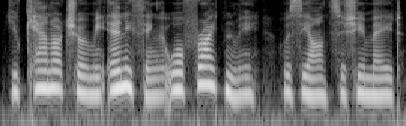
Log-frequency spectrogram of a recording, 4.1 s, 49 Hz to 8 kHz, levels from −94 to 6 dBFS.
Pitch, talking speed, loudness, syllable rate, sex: 195 Hz, 205 wpm, -16 LUFS, 5.1 syllables/s, female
